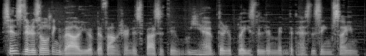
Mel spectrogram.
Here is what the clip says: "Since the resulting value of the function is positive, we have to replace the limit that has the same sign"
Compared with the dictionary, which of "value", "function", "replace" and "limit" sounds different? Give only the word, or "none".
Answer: none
